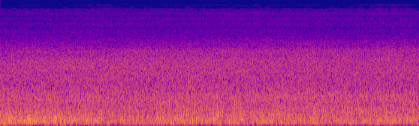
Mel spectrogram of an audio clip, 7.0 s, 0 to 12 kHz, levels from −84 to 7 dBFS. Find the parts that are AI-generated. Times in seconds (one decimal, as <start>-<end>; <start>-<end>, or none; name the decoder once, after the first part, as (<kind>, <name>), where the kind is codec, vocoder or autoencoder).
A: 2.2-3.6 (vocoder, BigVGAN v2); 5.3-7.0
